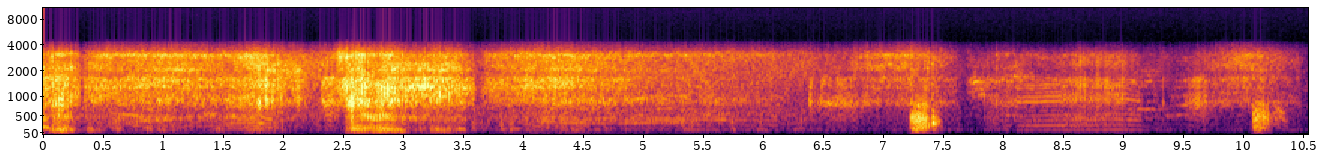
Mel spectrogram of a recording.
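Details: Rough, growly snoring breaths with grunting snorts, some with a throaty roar-like rattle: heavy snoring during sleep.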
